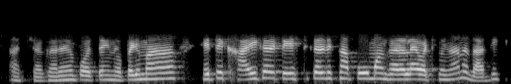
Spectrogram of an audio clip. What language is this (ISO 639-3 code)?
snd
